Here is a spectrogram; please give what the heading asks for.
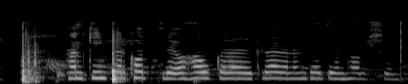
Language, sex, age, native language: Icelandic, male, 12, Icelandic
